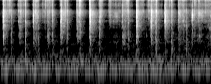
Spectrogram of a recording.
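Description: A tarot deck being shuffled by hand: a quick, irregular run of light card clicks and flicks as the cards slip against each other.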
